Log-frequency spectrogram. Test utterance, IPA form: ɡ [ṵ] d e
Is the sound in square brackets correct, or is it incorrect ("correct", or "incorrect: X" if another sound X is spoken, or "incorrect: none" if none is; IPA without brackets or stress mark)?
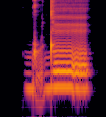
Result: correct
